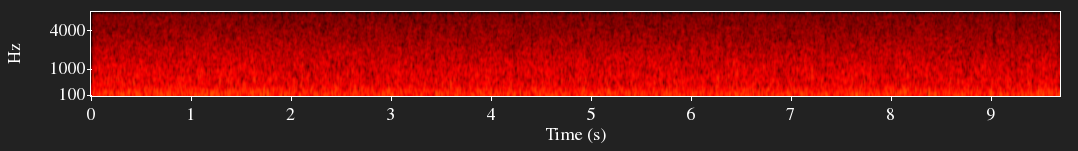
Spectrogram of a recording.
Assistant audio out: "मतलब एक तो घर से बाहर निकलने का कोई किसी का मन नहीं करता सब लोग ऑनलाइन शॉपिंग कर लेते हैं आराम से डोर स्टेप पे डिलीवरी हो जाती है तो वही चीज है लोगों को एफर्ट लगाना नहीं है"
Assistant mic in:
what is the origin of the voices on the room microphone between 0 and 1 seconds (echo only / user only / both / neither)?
neither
